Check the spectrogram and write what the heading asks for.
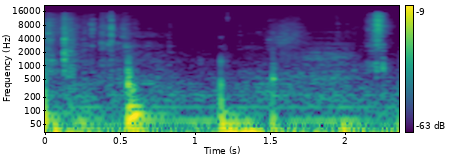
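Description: Light handling of a torn-open foil booster-pack wrapper and a stack of trading cards: faint rustling with a few soft clicks.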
